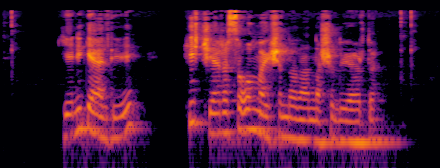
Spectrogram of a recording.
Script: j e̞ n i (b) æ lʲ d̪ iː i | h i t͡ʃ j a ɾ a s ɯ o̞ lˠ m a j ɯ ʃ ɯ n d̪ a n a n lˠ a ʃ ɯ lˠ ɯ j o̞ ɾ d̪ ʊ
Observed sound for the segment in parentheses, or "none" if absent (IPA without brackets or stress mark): ɟ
